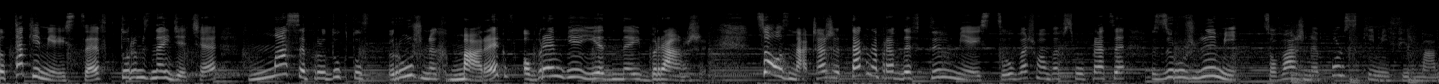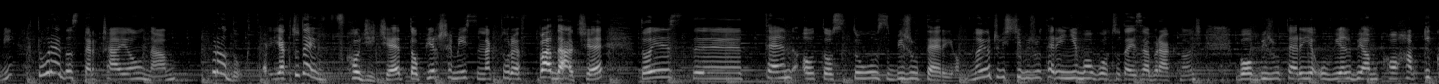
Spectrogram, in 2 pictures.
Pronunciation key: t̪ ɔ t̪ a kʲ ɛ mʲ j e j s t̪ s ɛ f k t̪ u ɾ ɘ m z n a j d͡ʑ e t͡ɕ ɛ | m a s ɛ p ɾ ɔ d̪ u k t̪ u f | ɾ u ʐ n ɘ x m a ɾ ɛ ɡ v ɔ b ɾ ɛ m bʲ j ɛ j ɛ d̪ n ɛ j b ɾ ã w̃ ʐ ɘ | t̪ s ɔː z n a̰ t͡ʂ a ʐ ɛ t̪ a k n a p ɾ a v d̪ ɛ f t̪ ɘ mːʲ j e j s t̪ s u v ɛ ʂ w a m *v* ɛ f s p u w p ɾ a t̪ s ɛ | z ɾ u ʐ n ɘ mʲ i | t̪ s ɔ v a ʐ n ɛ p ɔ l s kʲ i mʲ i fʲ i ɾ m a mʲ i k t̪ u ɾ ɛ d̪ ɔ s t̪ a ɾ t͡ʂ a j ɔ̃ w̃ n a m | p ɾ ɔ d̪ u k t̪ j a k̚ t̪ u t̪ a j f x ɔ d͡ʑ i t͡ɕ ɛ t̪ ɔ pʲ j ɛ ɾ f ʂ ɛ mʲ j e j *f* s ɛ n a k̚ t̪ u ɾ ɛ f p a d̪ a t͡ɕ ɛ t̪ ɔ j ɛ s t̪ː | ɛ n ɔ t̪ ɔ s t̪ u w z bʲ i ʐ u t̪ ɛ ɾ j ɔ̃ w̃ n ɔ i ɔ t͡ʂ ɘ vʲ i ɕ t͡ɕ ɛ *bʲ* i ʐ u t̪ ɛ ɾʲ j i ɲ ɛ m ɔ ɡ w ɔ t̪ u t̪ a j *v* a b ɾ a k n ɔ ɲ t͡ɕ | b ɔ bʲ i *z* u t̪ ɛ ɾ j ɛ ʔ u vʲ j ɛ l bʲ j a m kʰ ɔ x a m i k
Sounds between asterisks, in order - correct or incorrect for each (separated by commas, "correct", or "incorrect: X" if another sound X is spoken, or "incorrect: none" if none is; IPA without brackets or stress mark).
correct, incorrect: s, correct, incorrect: z, incorrect: ʐ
